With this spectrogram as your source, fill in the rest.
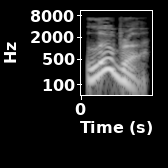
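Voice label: "lubra", British English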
